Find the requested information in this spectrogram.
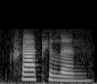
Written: crapulent

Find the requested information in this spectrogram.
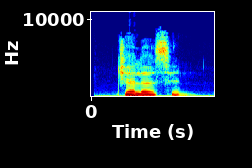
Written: gelasin

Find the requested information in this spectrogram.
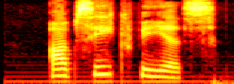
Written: obsequious

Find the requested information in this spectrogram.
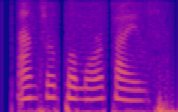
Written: anthropomorphize

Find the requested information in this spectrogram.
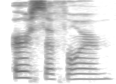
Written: ursiform

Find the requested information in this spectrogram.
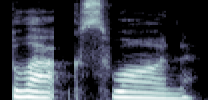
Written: black swan

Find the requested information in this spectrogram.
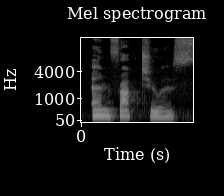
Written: anfractuous

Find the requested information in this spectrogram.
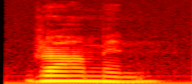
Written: brahmin

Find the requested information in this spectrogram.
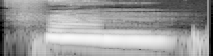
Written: frum

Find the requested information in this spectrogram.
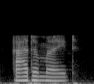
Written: adamite

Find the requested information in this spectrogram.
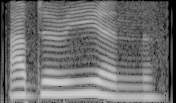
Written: abderian

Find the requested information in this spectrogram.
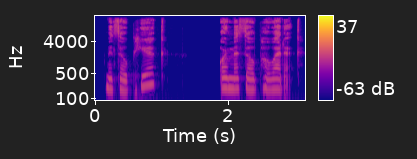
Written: mythopoeic

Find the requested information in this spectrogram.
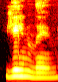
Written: yeanling

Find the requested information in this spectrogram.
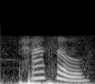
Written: passel

